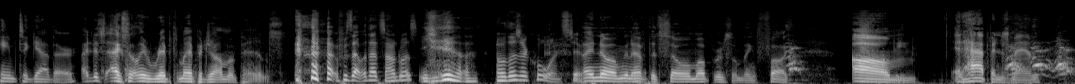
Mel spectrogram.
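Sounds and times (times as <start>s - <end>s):
speech: 0.0s - 10.7s
upset dog giving a whining yelp-like bark: 7.8s - 8.1s, 10.1s - 10.7s.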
